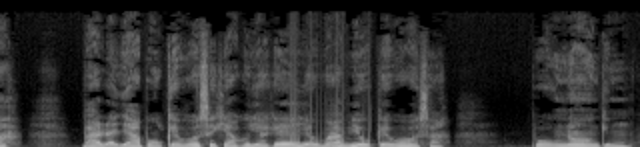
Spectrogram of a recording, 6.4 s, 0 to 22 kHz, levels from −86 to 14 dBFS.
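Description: Speech, in which the processor falls behind and misses many short buffers of around 5 ms again and again, each repeating old audio, causing processor overload crackle from 2.91 to 3.69 s.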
